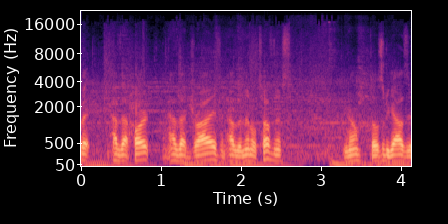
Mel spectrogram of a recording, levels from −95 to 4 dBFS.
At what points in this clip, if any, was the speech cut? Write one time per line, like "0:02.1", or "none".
none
